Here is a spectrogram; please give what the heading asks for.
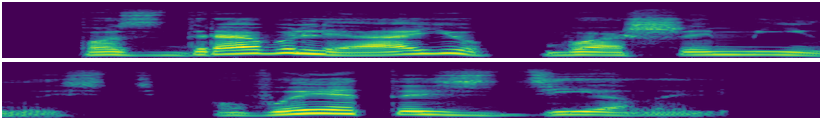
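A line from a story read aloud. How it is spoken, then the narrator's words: Smirking. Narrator (Russian): хмыкнул Дерек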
